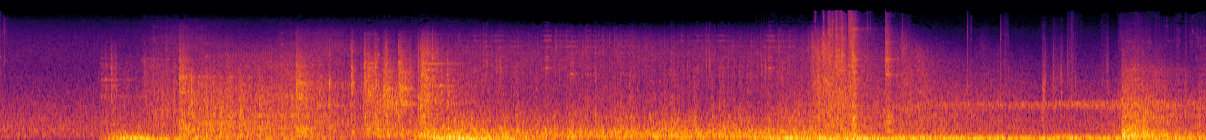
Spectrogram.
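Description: A heavy platform rumbles as it moves.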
